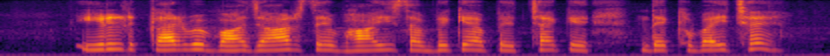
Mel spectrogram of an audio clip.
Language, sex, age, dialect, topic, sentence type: Magahi, female, 18-24, Western, banking, statement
